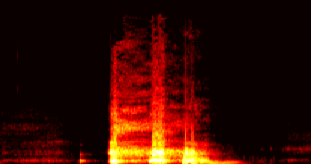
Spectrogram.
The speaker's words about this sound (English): And the little cough there will tell you he's certainly not a gangster.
